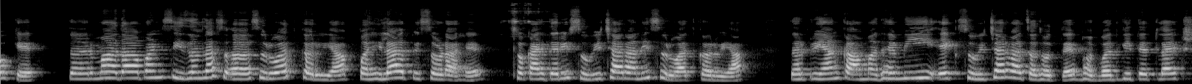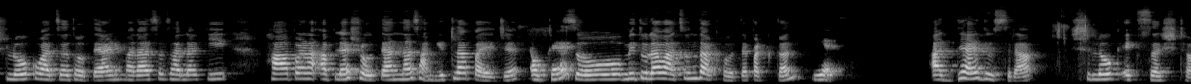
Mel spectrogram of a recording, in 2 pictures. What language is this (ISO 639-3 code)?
mar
